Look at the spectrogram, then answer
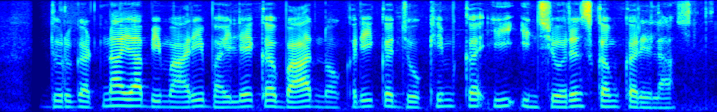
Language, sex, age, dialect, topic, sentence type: Bhojpuri, male, 18-24, Western, banking, statement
